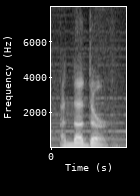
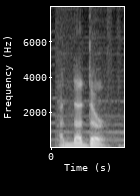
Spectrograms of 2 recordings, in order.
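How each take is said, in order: First: The th is replaced by a strong D sound. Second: The th is replaced by a strong D sound.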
